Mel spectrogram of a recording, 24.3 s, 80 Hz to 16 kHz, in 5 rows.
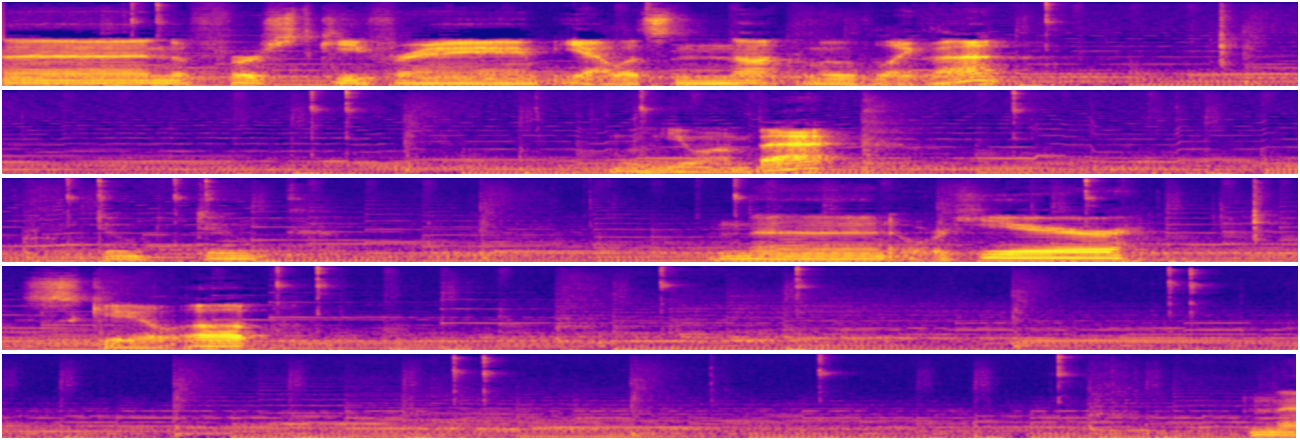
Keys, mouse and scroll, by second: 0.4 click, 2.4-4.0 drag, 4.4 s, 7.2-8.7 drag, 9.9 click, 10.3 click, 12.4-13.8 drag, 14.2 s, 17.0 click, 19.0 right click, 22.4 click.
